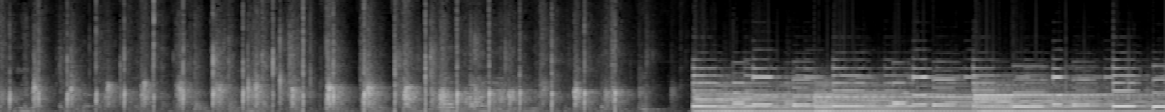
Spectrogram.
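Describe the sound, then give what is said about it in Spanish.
An audience gives a strong round of applause for a guest of a broadcast programme, a dense burst of many hands clapping loudly for about five seconds, before it cuts off and steady music takes over. “Oye, le damos el aplauso fuerte.”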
